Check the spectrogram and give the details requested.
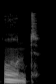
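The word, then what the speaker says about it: aunt: Une tente est une honte. Attention à la prononciation qui ressemble au mot fourmi.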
